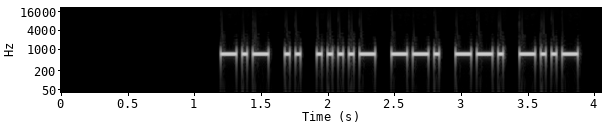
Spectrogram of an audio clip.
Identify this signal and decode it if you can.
Morse code, heard as a keyed tone, about 32 wpm, 700 Hz. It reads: KI4GGX
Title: USA Call Signs - 6 Characters - Repeated 3x - 30wpm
